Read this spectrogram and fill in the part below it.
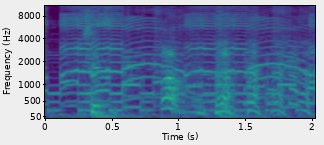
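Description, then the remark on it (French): A baby's babbles and squeals, chopped and pitched by the baby's father into a quick melodic riff recreating a rock song from 21 baby notes, with a sneeze used as drums, over steady, buzzing backing tones, loud and continuous for a couple of seconds. “Et il a attendu que son bébé fasse les 21 notes nécessaires, un hatchoum à la batterie, et hop, ça a donné ça.”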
